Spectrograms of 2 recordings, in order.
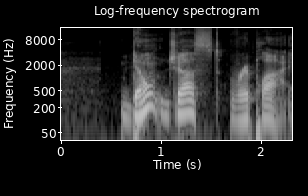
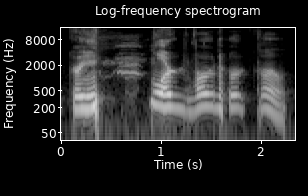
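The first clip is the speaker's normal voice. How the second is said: stumbling over words in laughter; losing it over the name; giggle-choked stumble; laughing; 10 semitones higher, 7 dB louder, slower than usual. Real, not acted.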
